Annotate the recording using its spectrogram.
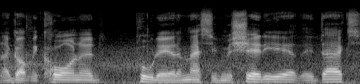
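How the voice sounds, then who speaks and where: The man's intonation stays fairly even as he talks with an Australian accent. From Australia, Victoria. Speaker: vlogger telling life story. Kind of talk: personal testimony. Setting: outdoors at old high school. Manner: casual, filler-heavy.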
